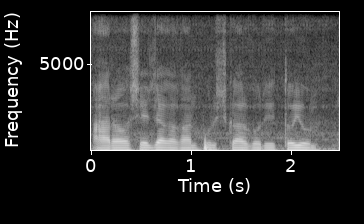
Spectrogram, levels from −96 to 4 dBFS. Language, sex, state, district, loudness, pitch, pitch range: Chakma, male, Tripura, West Tripura, -16 LUFS, 120 Hz, 115-125 Hz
